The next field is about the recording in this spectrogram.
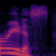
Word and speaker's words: Reedus: God, it rhymes with fetus. Norman Reedus.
